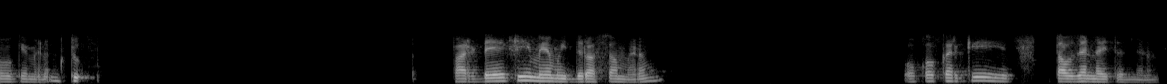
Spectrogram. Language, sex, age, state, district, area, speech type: Telugu, male, 18-30, Andhra Pradesh, Nandyal, rural, conversation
